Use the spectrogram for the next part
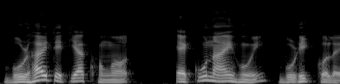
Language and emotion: Assamese, neutral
